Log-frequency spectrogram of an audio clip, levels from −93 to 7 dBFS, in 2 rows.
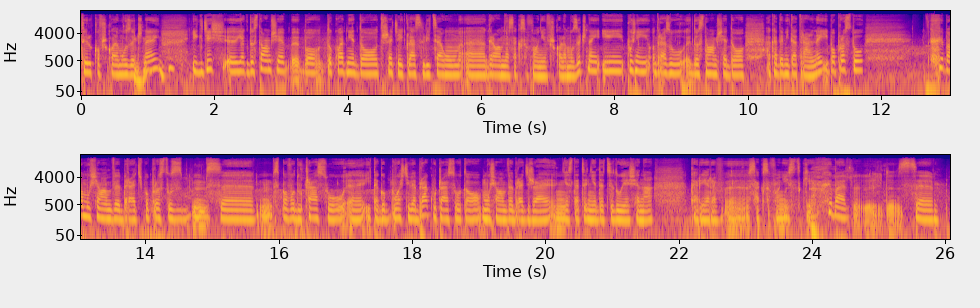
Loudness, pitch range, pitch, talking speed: -13 LUFS, 165-205 Hz, 180 Hz, 150 wpm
